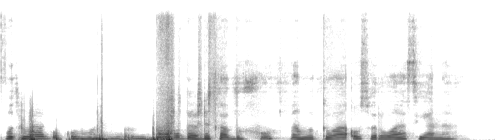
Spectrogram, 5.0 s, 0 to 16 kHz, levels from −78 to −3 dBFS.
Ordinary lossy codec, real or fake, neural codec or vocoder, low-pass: none; fake; codec, 44.1 kHz, 2.6 kbps, DAC; 14.4 kHz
